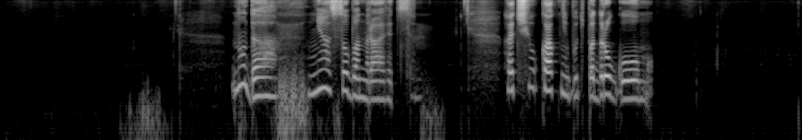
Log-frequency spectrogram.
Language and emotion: Russian, sad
